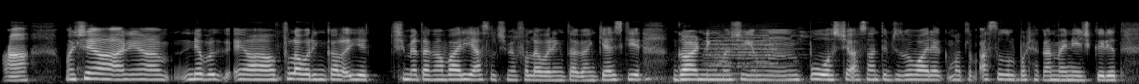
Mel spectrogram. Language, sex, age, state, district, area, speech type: Kashmiri, female, 30-45, Jammu and Kashmir, Pulwama, urban, spontaneous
